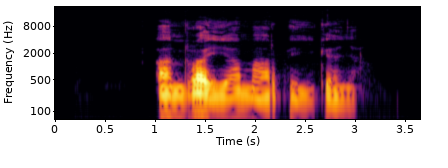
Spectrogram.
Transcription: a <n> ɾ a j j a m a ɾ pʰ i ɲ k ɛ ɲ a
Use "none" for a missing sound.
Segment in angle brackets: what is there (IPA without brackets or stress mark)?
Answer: n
